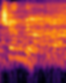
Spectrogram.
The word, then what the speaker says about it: chimney: And my wife finally corrected me at about age 44, made me look it up, and there was no L in the word chimney. So I now can say it correctly.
